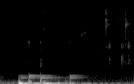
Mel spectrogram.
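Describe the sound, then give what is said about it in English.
Several quick clicks and soft thuds from a clicky computer keyboard. A short burst of keystrokes is followed by lighter, brighter taps, with no talking. “You guys are going to hear my clicky keyboards again.”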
